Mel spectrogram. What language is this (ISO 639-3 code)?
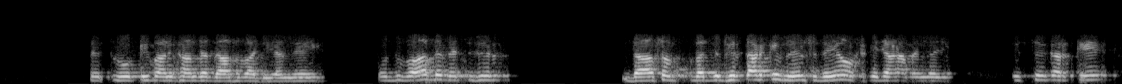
pan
